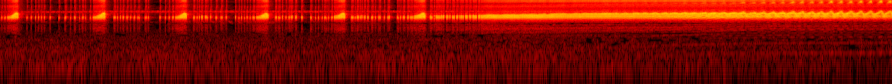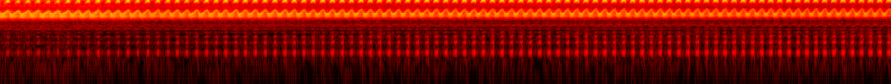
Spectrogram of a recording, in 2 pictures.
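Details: Large brown cicada on a compact digital camera: a few short grating pulses at about half-second intervals, then a continuous shrill drone that swells and holds steady, the stretch described as sung while sitting still, distorted by its high pitch.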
